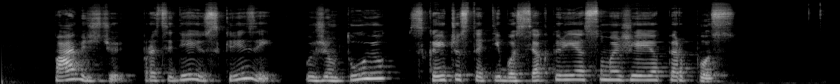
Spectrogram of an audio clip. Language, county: Lithuanian, Panevėžys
